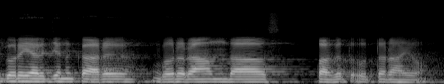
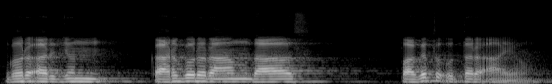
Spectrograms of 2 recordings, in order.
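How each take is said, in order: First: 'Ghar' is joined to 'Arjun', pausing after it. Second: There is a pause before 'ghar', after 'Arjun'.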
